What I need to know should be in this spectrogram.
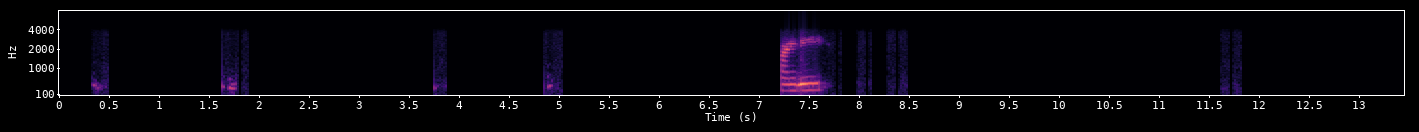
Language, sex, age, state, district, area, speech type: Dogri, female, 45-60, Jammu and Kashmir, Udhampur, urban, conversation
